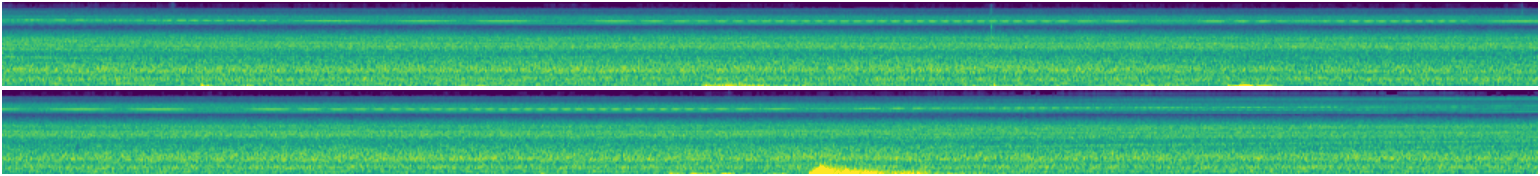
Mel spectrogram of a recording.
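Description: Steady broadband roar of a Cessna Longitude's jet engines heard from inside the cabin in flight, a constant drone with a faint high whine and a few low thumps, the auto throttle adjusting thrust.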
